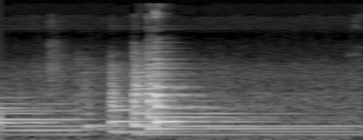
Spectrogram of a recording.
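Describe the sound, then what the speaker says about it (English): A single plucked pizzicato chord on a viola, a soft close attack of two or three strings that rings briefly and fades, alone without talk. "one of them is pizzicato, which is when you pluck the strings. So that could sound like this."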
